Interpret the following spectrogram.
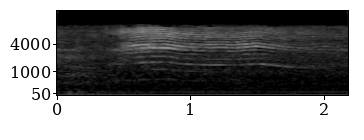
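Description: A single faint, high-pitched wavering cry lasting a little over a second, starting about half a second in and dipping slightly in pitch at its end.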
